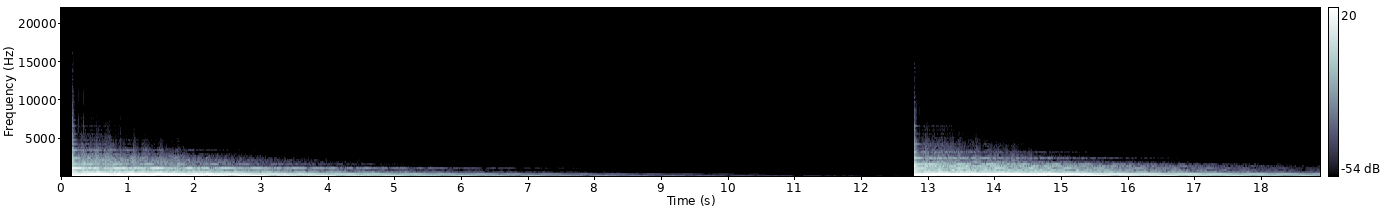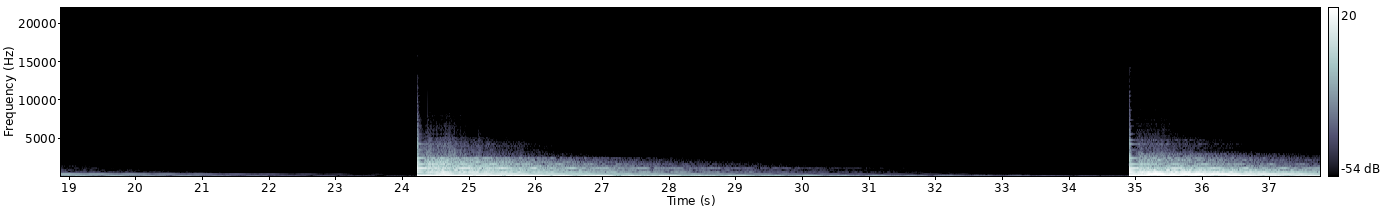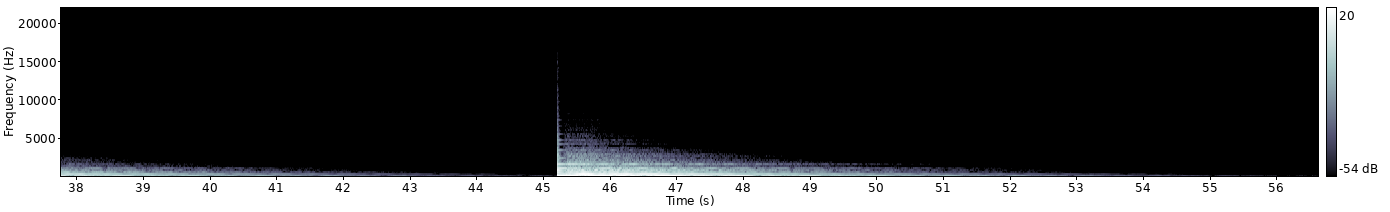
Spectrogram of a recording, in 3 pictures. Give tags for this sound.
background
creepy
dong
haunted
reverb

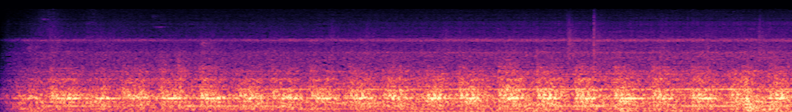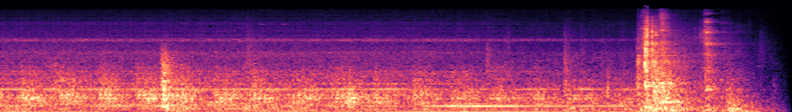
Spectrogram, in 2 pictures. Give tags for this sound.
elevator
door
recording

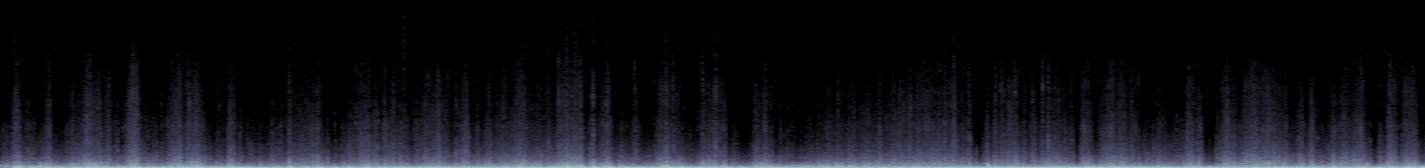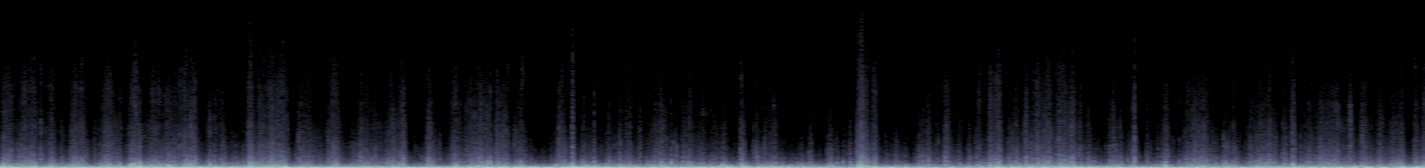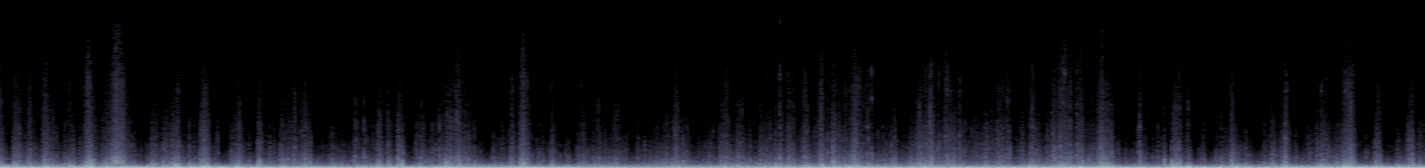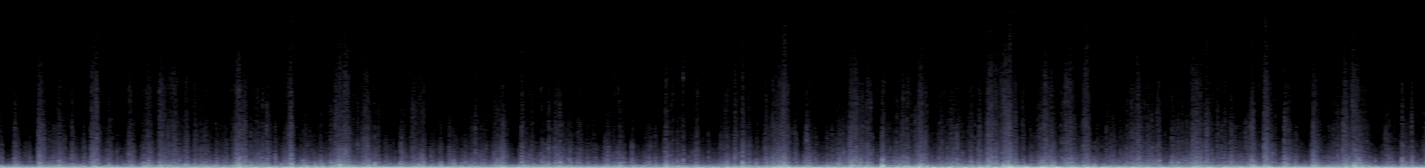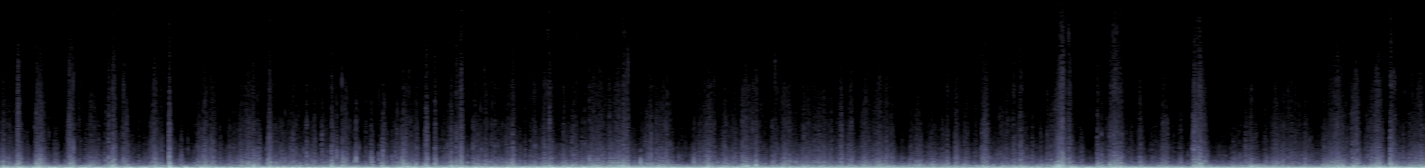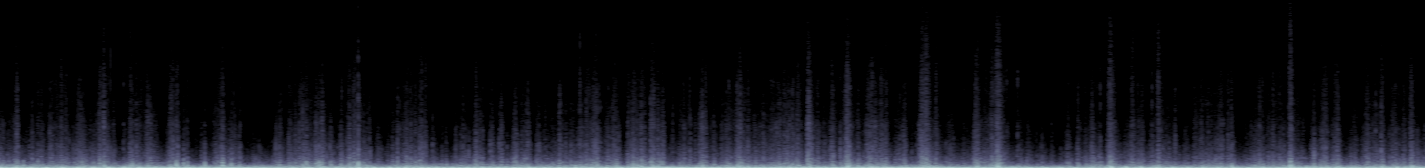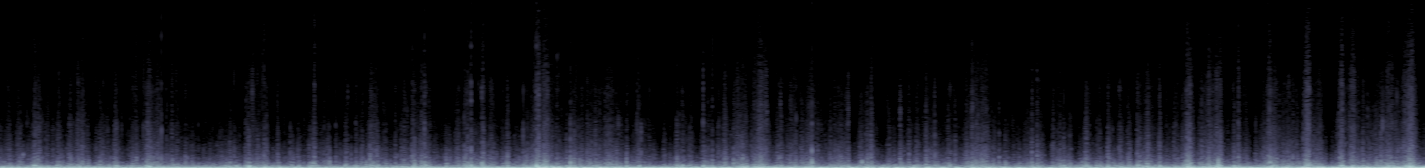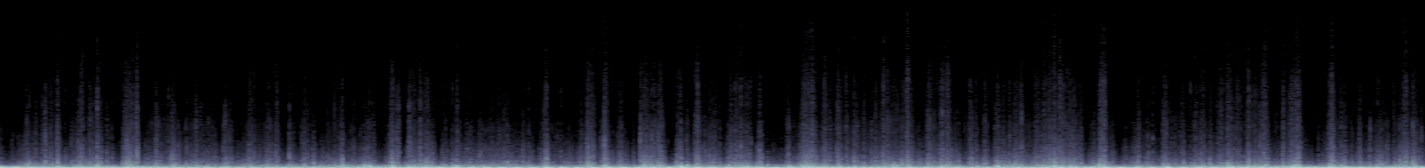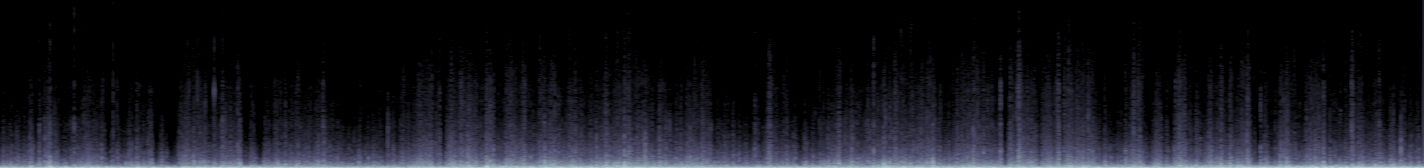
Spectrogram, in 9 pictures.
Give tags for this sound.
sound-design
lo-fi
sound
sounddesign
effect
abstract
noises
soundeffect
movement
strange

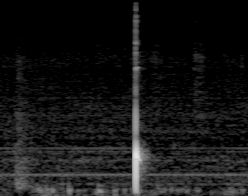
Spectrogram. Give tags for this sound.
thumb
pop
smack

